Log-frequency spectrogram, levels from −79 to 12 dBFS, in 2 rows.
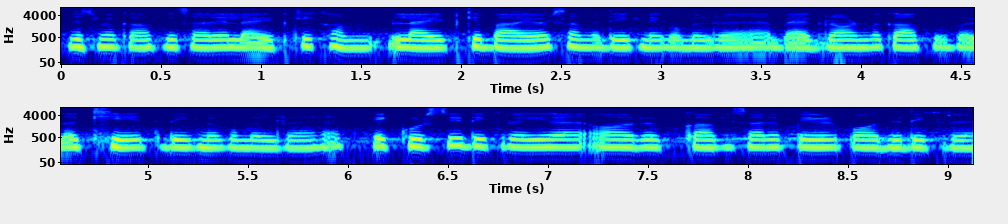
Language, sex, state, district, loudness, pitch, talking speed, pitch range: Hindi, female, Jharkhand, Sahebganj, -33 LUFS, 200 Hz, 250 wpm, 195-205 Hz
